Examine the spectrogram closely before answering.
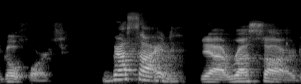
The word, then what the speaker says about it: Brossard: Now, I want you to pronounce your last name. Go for it. Brossard.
